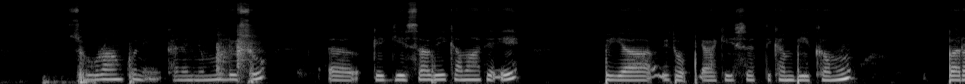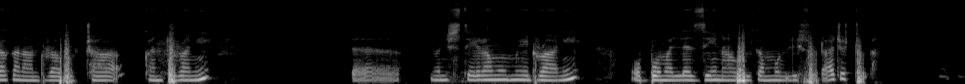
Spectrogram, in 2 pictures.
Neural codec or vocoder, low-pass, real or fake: vocoder, 44.1 kHz, 128 mel bands, Pupu-Vocoder; 19.8 kHz; fake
